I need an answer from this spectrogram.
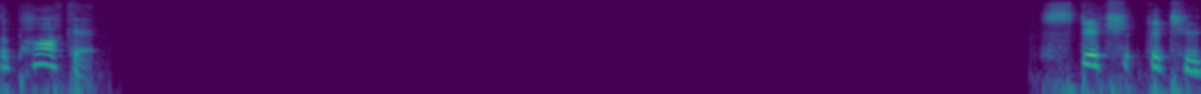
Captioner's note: no Sound Present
